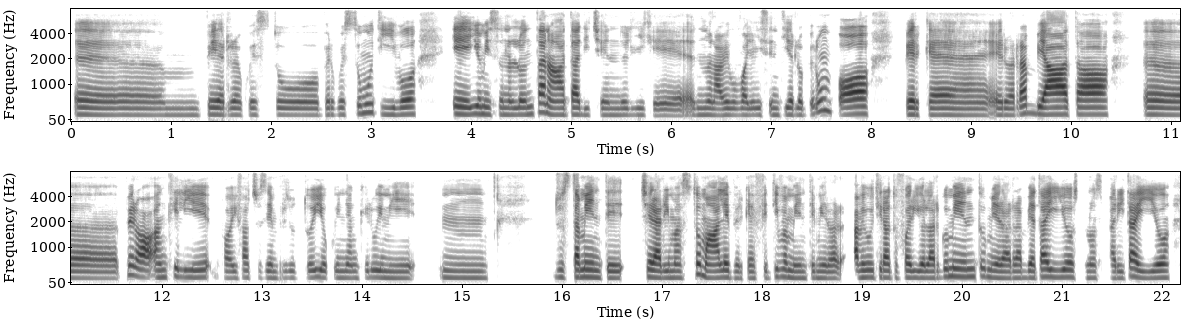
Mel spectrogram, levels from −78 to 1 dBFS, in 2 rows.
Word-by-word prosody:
ehm, 175 -2 -4
per 180 -1 -2
questo 175 0 -5
per 175 +2 -8
questo 180 +3 -7
motivo 190 -4 -2 0.4
e 195 -2 +6
io 200 +1 0
mi 190 -2 -2
sono 185 -1 -6
allontanata 185 0 +2
dicendogli 170 0 -8
che 155 -1 -5
non 175 -1 -5
avevo 170 +1 -2
voglia 170 0 -3
di 175 - -8
sentirlo 175 0 -5
per 165 - -9
un 285 +1 -2
po' 200 -4 +7 0.4
perché 180 -1 +2
ero 170 0 0
arrabbiata, 190 -1 +6 0.3
ehm, 175 -2 -1
però 240 -5 +3
anche 185 +3 -1
lì 190 -1 -1
poi 170 -1 -5
faccio 185 0 -5
sempre 175 -1 -7
tutto 175 +1 -12
io, 190 -1 0
quindi 175 +1 -8
anche 175 +1 -11
lui 185 -1 -3
mi 170 -1 -6 0.3
mhmm, 175 -1 -8 0.7
giustamente 190 -3 +2 0.2
c'era 190 -3 +5
rimasto 175 +9 -1
male 180 -2 +5
perché 170 -1 -8
effettivamente 175 -1 -4
mi 170 - -3
ero 165 0 -1
avevo 185 0 +2
tirato 185 -2 -1
fuori 180 +1 0
io 180 - +1
l'argomento, 205 +4 +1
mi 185 -3 -1
ero 170 - +3
arrabbiata 175 +3 +1
io, 195 0 +2
sono 175 0 -7
sparita 170 +5 0
io 175 -2 +3
175 Hz, 155 wpm, -24 LUFS, 170-185 Hz, 0.7 s, po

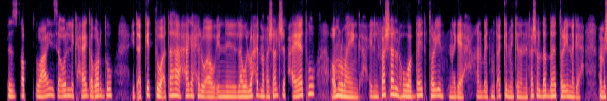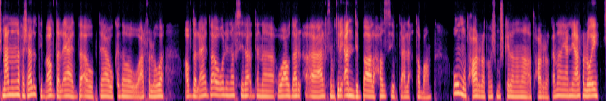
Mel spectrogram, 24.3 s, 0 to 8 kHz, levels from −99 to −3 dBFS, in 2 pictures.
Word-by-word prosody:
بالضبط، 165 0 -4
وعايز 170 +4 -1
أقول 170 +2 -1
لِك 170 -2 -4
حاجة 165 0 -1
برضه، 170 +3 -1 0.4
اتأكدت 185 +8 -1
وقتها 175 +3 +2
حاجة 170 +2 -1
حلوة 160 -3 -1
أوي، 140 +1 -2
إن 150 -1 0
لو 150 +1 +1
الواحد 170 +4 0
ما 160 - 0
فشلش 165 +4 -1
في 175 - -5
حياته 185 +10 +1 0.3
عمره 170 +2 +5
ما 155 - +4
هينجح، 135 0 -4
الفشل 190 +6 +1
هو 160 -1 +2
بداية 180 +6 0
الطريق 175 -1 -1
للنجاح، 140 0 -4
أنا 150 - -3
بقيت 145 +1 -5
متأكد 170 +3 -3
من 145 -1 -1
كده، 145 -1 -4
إن 135 - -5
الفشل 170 +4 -2
ده 165 - +1
بداية 165 +1 +1
طريق 155 +1 0
النجاح 140 -4 -3 0.3
فمش 150 +4 0
معنى 190 +2 +6
إن - - +3
أنا 200 0 +5
فشلت 190 +2 +1
يبقى 165 +1 +2
أفضل 165 -3 0
قاعد 165 -3 +1
بقى 160 -1 +1
وبتاع 160 +3 -1
وكده، 155 +2 -1
وعارفة 155 +1 -1
اللي 155 0 +2
هو 165 +1 +3 0.4
أفضل 165 +1 0
قاعد 180 +2 0
بقى 200 +2 0
وأقول 190 0 0
لنفسي 185 0 -1
لأ 180 +1 +1
ده 170 0 -5
أنا 160 -1 0
وأقعد 165 +1 +2
أر 170 +1 +3
عارفة 155 +2 +1
زي 160 - 0
ما 155 - +1
تقولي 170 0 +3
أندِب 170 -5 +5
بقى 165 -1 +6
على 155 -2 +3
حظي 160 0 -2
وبتاع، 145 -1 -5
لأ 145 +2 -3
طبعًا، 130 -2 -4 0.4
قوم 250 -2 +4
واتحرّك، 160 -4 +1
ما 150 - -1
فيش 155 +1 -5
مشكلة 155 +1 -1
إن - - 0
أنا 150 -1 0
أتحرّك، 140 -2 -3
أنا 180 +3 0
يعني 170 0 +2
عارفة 175 +2 +3
اللي 170 -1 +5
هو 175 - +6
إيه، 180 -1 +5
165 Hz, 215 wpm, -23 LUFS, 150-175 Hz, 0.4 s, معنى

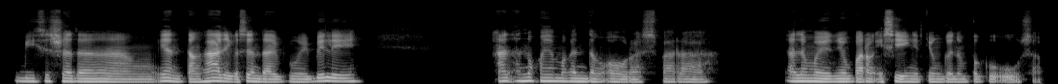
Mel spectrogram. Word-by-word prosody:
busy 145 -1 -3
siya 140 0 +1
ng 125 -3 0
'yan, 150 -4 +1
tanghali 140 +2 +4
kasi 120 +6 +1
andaming 125 -3 +2
bumibili. 145 +4 0 1.3
An 155 0 +1
ano 160 +1 +2
kaya 155 0 0
magandang 140 -2 0
oras 120 -2 -3
para 125 -1 -5 0.7
alam 145 0 +2
mo 145 - +3
yun, 130 -1 +3
'yung 130 0 +2
parang 130 +1 +2
isingit 130 0 +1
'yung 125 -1 -1
ganung 125 0 -1
pag-uusap? 125 -1 -5
130 Hz, 130 wpm, -23 LUFS, 125-145 Hz, 1.3 s, tanghali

